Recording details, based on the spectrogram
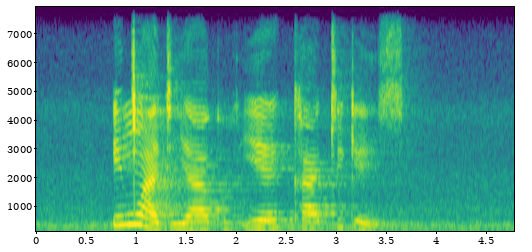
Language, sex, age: Xhosa, female, 22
